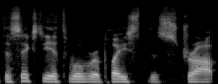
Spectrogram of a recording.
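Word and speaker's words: Stroppe: So Rob's asking, do you think the 60th will replace the strop? Did I say it right? Strop? You did. It's like stop sign.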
